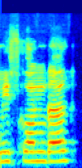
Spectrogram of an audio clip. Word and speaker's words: misconduct: Okay then the first one explain in their plane is stress syable doctor is stress syable in misconduct uh con is stress syllable in important port is stress syable.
